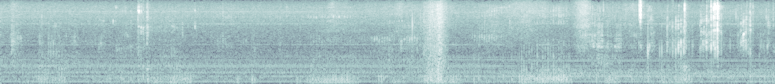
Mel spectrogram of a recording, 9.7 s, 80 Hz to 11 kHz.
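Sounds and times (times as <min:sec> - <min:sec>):
cat purring: 0:00.0 - 0:09.6
cat crunching on biscuit treats: 0:07.4 - 0:09.6.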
